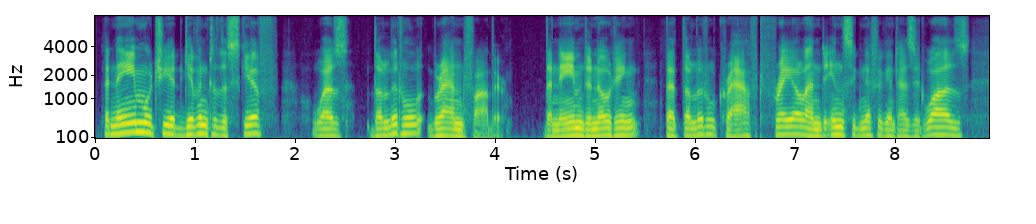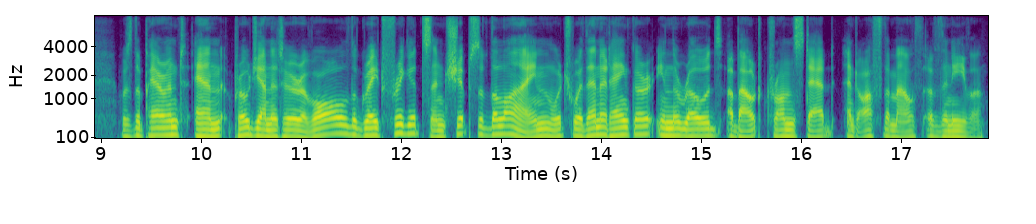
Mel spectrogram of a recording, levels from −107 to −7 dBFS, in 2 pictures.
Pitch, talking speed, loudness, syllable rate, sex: 125 Hz, 195 wpm, -18 LUFS, 5.1 syllables/s, male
